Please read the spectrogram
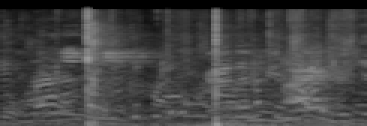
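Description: Two sharp slaps of hands striking a light, inflatable air volleyball, a little under a second apart, the second louder, with players' voices around.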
